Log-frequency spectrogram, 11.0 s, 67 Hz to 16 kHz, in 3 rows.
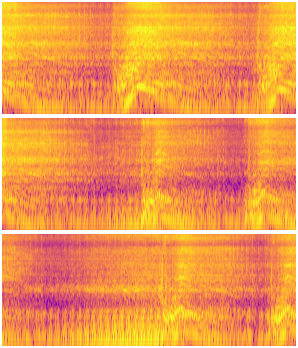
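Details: Honda VFR V4 revving up and dropping back cold, with a light ticking over the exhaust that disappears once it reaches operating temperature; cause unknown.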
